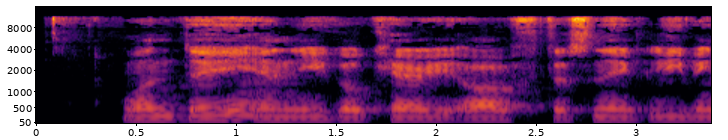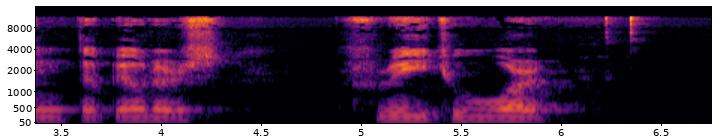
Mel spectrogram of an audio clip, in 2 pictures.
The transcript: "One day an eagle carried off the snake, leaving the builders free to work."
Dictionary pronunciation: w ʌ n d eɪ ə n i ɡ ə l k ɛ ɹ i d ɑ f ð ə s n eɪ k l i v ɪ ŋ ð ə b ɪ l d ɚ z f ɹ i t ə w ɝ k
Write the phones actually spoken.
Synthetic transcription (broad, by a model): w ʌ n d eɪ ə n i ɡ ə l k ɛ ɹ i ɑ f ð ə s n eɪ k l i v ɪ ŋ ð ə b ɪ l d ɚ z f ɹ i t ə w ɝ k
